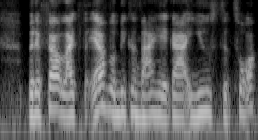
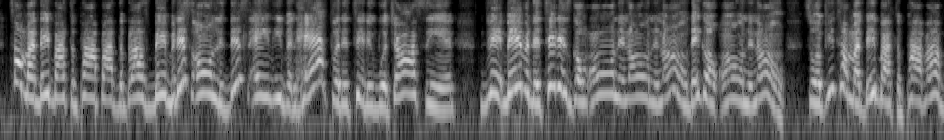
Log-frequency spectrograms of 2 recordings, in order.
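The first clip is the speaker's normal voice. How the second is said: hyped rant; 7 semitones higher than usual. Real, not acted. Mocking commenters, hyped rant.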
